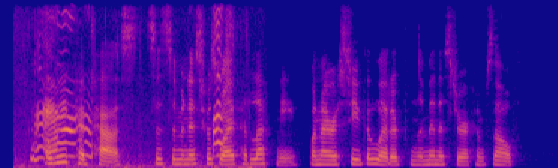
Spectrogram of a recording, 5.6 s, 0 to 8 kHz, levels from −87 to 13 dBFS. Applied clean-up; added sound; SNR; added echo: none; Meow; 0 dB; none.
